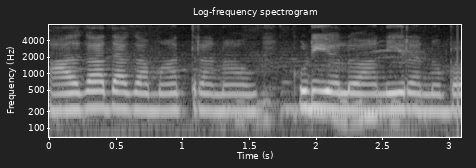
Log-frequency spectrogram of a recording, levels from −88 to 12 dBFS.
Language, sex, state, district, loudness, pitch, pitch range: Kannada, female, Karnataka, Raichur, -16 LUFS, 220 Hz, 215-230 Hz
